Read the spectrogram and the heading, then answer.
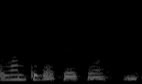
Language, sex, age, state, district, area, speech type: Kashmiri, female, 45-60, Jammu and Kashmir, Budgam, rural, spontaneous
